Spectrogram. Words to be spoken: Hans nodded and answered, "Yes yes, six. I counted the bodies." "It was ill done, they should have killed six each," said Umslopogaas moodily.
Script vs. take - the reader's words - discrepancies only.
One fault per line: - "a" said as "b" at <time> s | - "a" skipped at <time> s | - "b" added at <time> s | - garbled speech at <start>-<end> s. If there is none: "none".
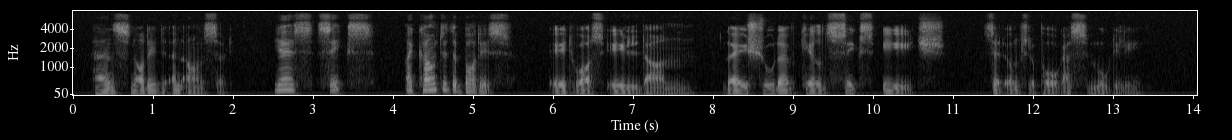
- "yes" skipped at 3.0 s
